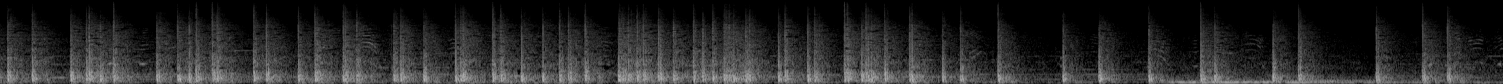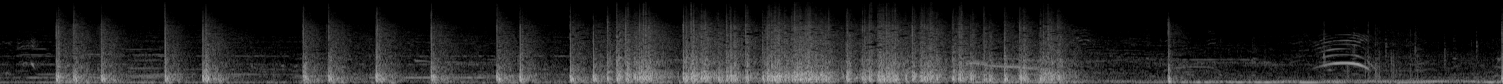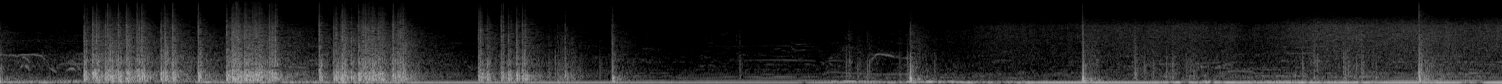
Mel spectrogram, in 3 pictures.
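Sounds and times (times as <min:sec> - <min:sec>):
fireworks bangs: 0:00.0 - 0:26.1, 0:30.9 - 0:36.5, 0:38.6 - 0:45.0
fireworks crackling: 0:00.0 - 0:36.9, 0:38.3 - 0:45.0.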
